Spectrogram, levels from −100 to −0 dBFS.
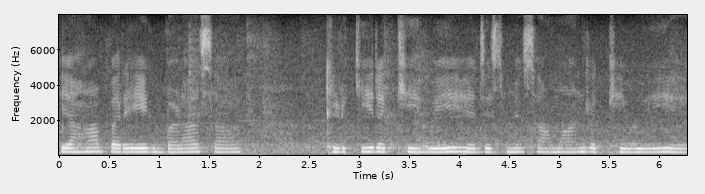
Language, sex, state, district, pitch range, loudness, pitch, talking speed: Hindi, female, Uttar Pradesh, Lucknow, 200-210 Hz, -14 LUFS, 205 Hz, 135 wpm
